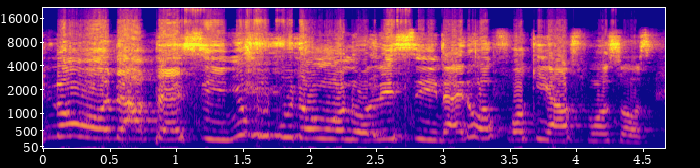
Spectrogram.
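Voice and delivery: high, loud exasperated rant; mock outrage.

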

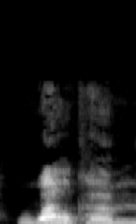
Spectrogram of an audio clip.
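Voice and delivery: loud, high royal greeting; booming welcome from the king and queen; cried welcome. A narrator's reading. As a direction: call it out gladly to the heroes. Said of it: "they cried".

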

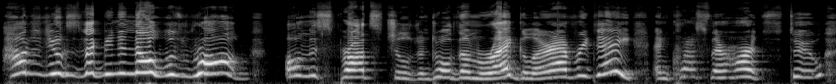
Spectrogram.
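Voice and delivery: put-on high, loud, wailing child voice; stormily crying boy. A narrator's reading. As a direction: protest and apologize through childish sobs. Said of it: "cried stormily".

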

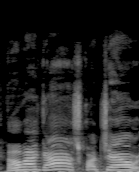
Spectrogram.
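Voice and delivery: very high squealed warning at normal volume; hammed-up, high-pitched horror-viewer cry; mock scream. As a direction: pretend to scream at the characters on screen. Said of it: "You're screaming at them".

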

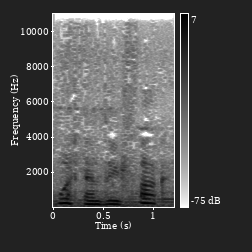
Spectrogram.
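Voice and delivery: high, slow, hushed shocked onlooker; mock stunned crowd. Voicing the base crowd staring at him, slow and hushed. Bar crowd's look voiced in story.

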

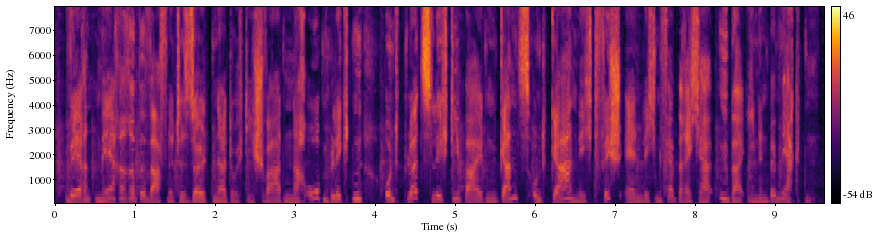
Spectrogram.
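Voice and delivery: plain reading voice

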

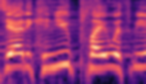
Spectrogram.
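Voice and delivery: a hint of a little kid asking Daddy; Piper. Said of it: "the Piper goes".

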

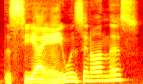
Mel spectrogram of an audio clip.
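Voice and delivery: high, loud, incredulous question; wide-eyed surprise. A narrator's reading. Narrator learns who is tracing them, astonished. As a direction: climb in pitch, astonished, to the end. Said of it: "My eyes widened".

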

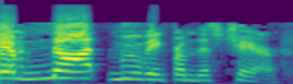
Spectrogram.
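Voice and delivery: loud, firm refusal; defiant. Retold or imitated. Customer to man shoving him at bar, loudly defiant. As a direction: dig in, stressing the refusal. Standing ground against pushy man.

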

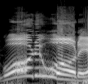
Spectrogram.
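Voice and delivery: loud, high-pitched caricature holler. Retold or imitated.

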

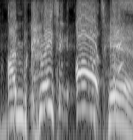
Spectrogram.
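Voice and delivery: mock diva protest.

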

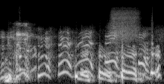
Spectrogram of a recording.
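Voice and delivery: loud high-pitched laughing fit; burst of laughter. Real, not acted. Host cracking up at the bad accent, loud laughter. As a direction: crack up uncontrollably.

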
